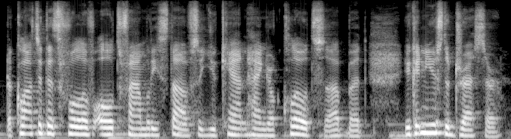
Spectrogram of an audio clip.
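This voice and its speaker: A woman's voice: lowish voice, a little fast, darkish tone, lightly acted. A woman voicing a stern, testy young female cousin with a curt, condescending, formal manner in a visual novel. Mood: curt, haughty. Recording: background music.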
